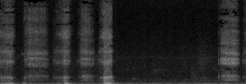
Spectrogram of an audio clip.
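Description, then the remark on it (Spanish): A person imitates a child snoring: four rough, snorting breaths in a quick rhythm, then about a second and a half of silence as the breathing stops, as in sleep apnea, before another noisy breath starts. “Siempre por ahí hago el ejemplo a los pacientes y le digo, mire, su hijo está roncando y si hace esto tiene que tener algún tipo de cuidado.”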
